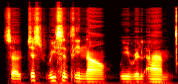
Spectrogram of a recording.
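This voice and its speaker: Man, lowish voice, dry close sound, webinar presenter, explanatory, pauses with "um" often. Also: no room sound. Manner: explanatory, walking through product features; loose, with frequent "um" pauses. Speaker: business development manager presenting a webinar.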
